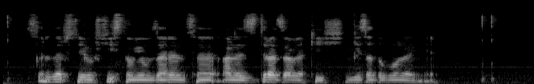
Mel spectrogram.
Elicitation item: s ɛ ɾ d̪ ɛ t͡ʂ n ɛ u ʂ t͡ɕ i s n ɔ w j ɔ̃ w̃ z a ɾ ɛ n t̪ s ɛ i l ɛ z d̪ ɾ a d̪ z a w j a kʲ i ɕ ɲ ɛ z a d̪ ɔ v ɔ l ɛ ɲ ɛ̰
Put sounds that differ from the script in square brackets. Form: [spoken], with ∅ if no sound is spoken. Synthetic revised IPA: s ɛ ɾ d̪ ɛ t͡ʂ [ɲ] ɛ u [ɕ] t͡ɕ i s n ɔ w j ɔ̃ w̃ z a ɾ ɛ n t̪ s ɛ [a] l ɛ z d̪ ɾ a d̪ z a w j a kʲ [e] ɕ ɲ ɛ z a d̪ ɔ v ɔ l ɛ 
